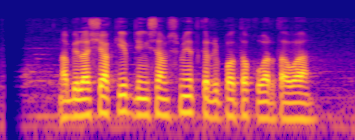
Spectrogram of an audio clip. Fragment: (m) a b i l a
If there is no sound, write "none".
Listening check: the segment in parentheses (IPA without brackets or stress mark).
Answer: n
